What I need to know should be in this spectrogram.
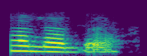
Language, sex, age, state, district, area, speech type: Bengali, female, 45-60, West Bengal, Paschim Bardhaman, urban, conversation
